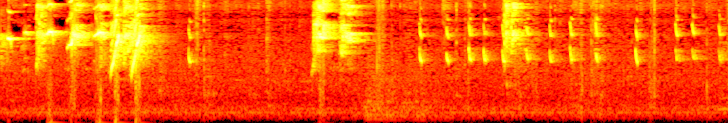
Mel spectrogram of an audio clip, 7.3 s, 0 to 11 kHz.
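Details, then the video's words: Aggressive Javan fantail, black and white, about 19 cm long, keen to fight: opens with loud tangled squeaky twitters, a brief harsh burst, then a steady run of neat paired chirps roughly three per second. "Burung Kipasan Jawa Ngotot Liat Pengen Tarung"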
